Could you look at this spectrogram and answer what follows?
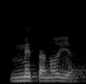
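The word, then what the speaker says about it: μετάνοια: Metanoia.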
